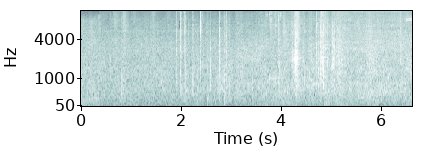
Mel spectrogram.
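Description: Car assembly line noise: a steady machinery hum with scattered sharp clicks and metallic knocks. The clicks come in a quick cluster about two to three seconds in, with a few louder knocks a little after four seconds.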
